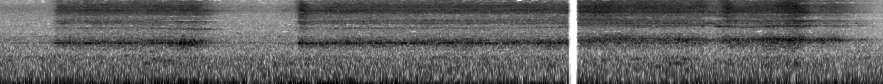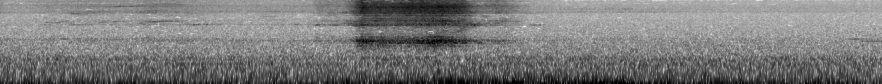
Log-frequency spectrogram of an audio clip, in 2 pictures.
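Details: Teeth cleaning by a dental hygienist on a patient with heavy plaque and tartar, possibly scaling with gingival inflammation or full-mouth debridement: steady hissing spray and suction noise swelling and fading in bursts during dental scaling.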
